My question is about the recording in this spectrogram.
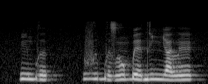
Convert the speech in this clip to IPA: ĩ˦ b ə˨ | v ɨ˦ b ə˨ z ɔ̃˦ ɓ ɛ˨˦ d ĩ˧ ɲ a˨ l ɛ̃˧

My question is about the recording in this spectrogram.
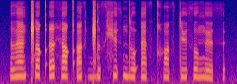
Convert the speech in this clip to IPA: ð æ̃˩˥ ǁ ɯ˧˥˧ qʼ i˧˥ h æ˦˨ qʼ æ̃˦˨ θ ɡ͡ǁ ɯ˦˨ θ ɕ y˥ θ n d o˧˥˧ ʔ æ̃˦˨ θ qʰ ɑ̃˧˥ θ t y˧˥ θ o˥ ŋ ø˦˨ θ

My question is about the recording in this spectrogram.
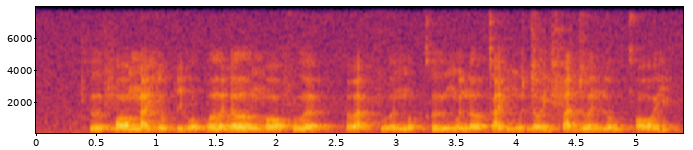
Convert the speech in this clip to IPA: pʰ ɯː˥˨ f ɔː˧˥ ŋ a˩˧ j l u˧ p i˩ ʋ o˩ p ɤː˥˨ l ɤː˥˨ ŋ ɔː˧˩ f u˥˨ ə̯ | ʋ a˧ k̚ f u˩ ə̯ ŋ o˩ kʰ ɯː˥˨ ŋ o˥˨ n ɤː˧ k a˩ j ŋ u˧˥ d ɤː˩ j f a˧˥ d u˧ ə̯ n o˩˧ w kʰ ɔː˧˩ j

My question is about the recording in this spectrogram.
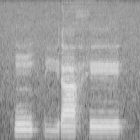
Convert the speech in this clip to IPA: ũ˦ k͡p i˧ ɾ a˧ h e˧

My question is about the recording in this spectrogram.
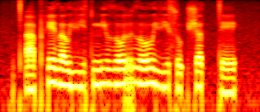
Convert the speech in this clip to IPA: tʼ a˩ pʰ e˥˧ ð ʌ˧ u̯ vʲ ɛ˨˩˦ t mʲ u˥˧ ð o˦˥ r ð o˧˥˧ u̯ vʲ ɯ˧ s u˩ ʔ ʃ ʌ˥˧ tː e˩

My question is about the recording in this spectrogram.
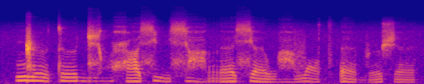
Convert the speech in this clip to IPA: ŋ͡ǁ ø˥˨ t ø˦˥ d͡ʑ ɔ̤˦˥ ħ a˧ ɕ i˥˨ ɕ a̤˥˨ r ɛ˧ ɕ ɛ˥˨ w a̤˧ v ɔ˥˨ t͡sʼ ɛ˥˨ b ø˩˥ ʃ ɛ˧

